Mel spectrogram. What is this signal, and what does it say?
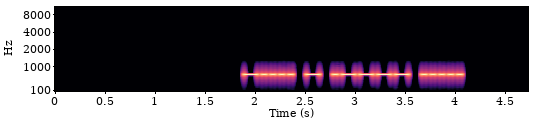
Morse code, heard as a keyed tone, about 27 wpm, 700 Hz. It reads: 6T15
